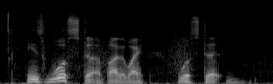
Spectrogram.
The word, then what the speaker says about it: Worcester: been wusted so here's worcester by the way worcester w double o s t e r not as in the um city of worcester although um worster is usually how it's pronounced by people who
